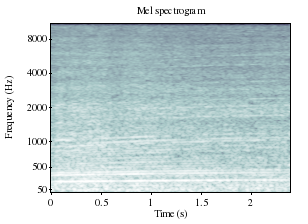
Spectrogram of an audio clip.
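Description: A car in the racing video game The Crew speeds flat out down a road, its mid-pitched engine droning steadily and loud throughout with no breaks.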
